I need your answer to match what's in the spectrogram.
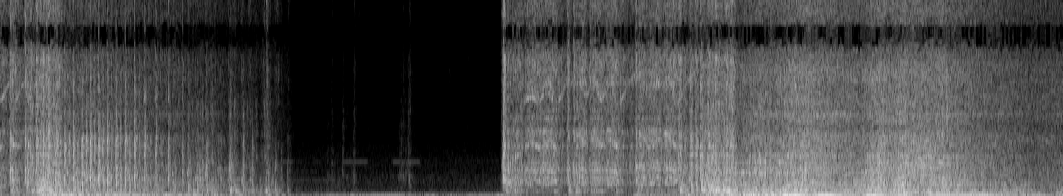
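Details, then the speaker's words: Car started after sitting a little over two months, throttle body disconnected with battery on, no radiator fitted yet: the engine catches and runs unevenly through throttle blips, then settles. Rough running at start; owner wondered whether it was starting to seize. "um yeah it sounded a little bit rough at first but it's just like the like I said the car's been sitting for like a little bit over two months"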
